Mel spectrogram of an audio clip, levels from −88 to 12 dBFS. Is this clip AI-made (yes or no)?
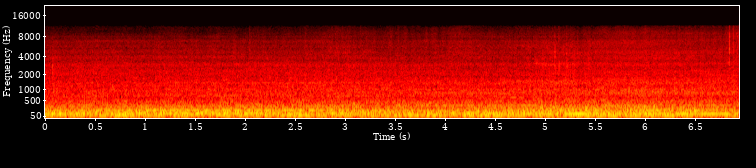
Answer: yes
